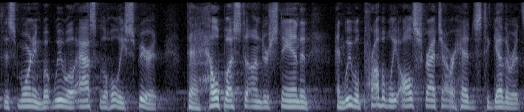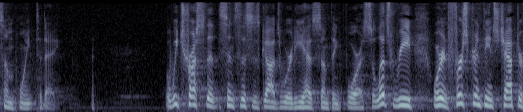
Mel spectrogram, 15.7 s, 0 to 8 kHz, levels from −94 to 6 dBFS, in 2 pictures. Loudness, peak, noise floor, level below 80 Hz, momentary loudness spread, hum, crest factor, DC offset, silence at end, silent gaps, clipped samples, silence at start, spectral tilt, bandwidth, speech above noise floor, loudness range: -32 LUFS; -12 dBFS; -71 dBFS; -68 dBFS; 9 LU; none; 20 dB; under 0.1%; 0 s; none; under 0.1%; 0 s; -5 dB/octave; 7.6 kHz; 39 dB; 6 LU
